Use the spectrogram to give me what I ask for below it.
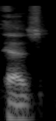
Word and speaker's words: Ezz: So, the question we're asking, and by we, I mean the members of EZ, okay, that's easy. It's pronounced Ez.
